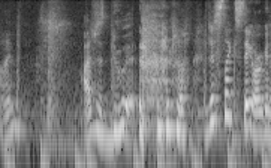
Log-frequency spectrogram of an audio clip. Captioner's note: laughs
